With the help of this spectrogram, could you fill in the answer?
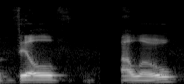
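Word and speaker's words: Ville Valo: think uh let's see uh the new uh Vil valow that's how you say his name uh but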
